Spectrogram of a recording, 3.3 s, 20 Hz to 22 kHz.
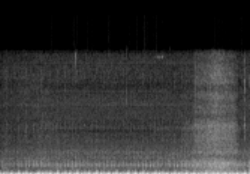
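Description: A 2018 BMW R nineT Pure motorcycle engine idles close by, a loud, steady, throbbing boxer-twin beat echoing off nearby walls, with a brief hiss near the end.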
